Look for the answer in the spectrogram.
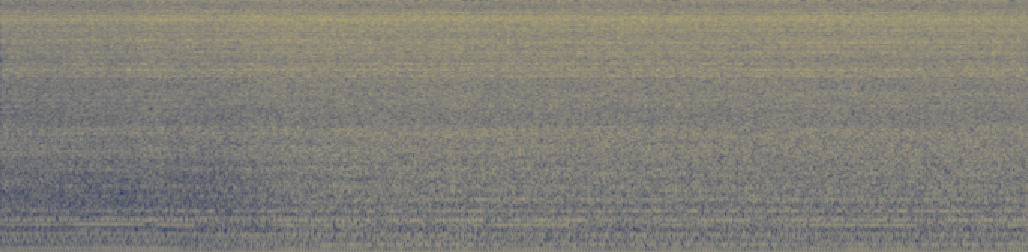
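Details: Warm engine idling smoothly with an even low hum and steady pulse, no misses, knocks or hunting, while the repaired coolant system is tested under pressure for leaks after missed gasket material at the back of the block was fixed; healthy idle.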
